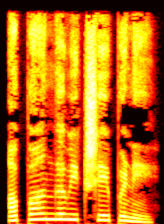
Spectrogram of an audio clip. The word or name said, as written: ಅಪಾಂಗವಿಕ್ಷೇಪಣೆ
